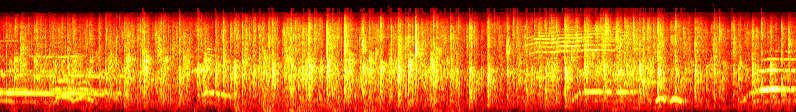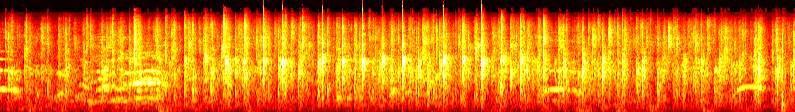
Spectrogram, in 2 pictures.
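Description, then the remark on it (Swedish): Sustained audience applause with dense, rapid clapping throughout, growing slightly louder toward the end, with scattered cheers and whoops rising above the clapping, for contestants in a comics and video games category at a competition. “Håll applåden uppe nu”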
